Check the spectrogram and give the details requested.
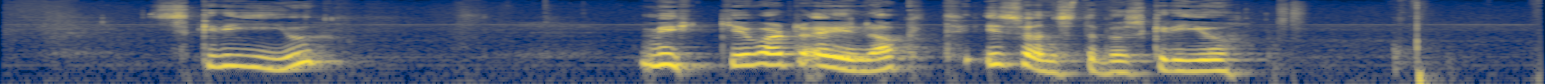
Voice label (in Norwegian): skriu, Numedalsmål; Substantiv hokjønn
